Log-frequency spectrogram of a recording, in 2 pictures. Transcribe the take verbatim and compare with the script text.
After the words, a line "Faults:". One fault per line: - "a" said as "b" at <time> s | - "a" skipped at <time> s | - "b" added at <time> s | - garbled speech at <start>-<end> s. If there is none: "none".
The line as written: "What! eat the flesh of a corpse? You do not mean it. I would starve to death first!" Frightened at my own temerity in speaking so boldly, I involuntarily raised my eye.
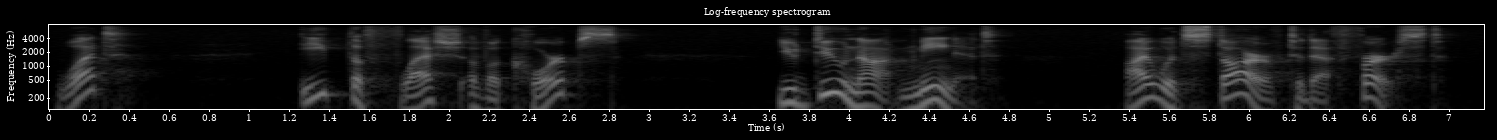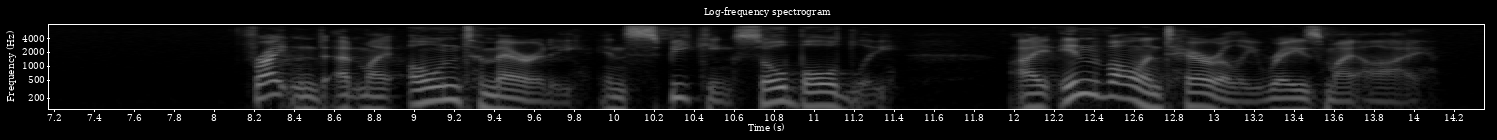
"What! eat the flesh of a corpse? You do not mean it. I would starve to death first!" Frightened at my own temerity in speaking so boldly, I involuntarily raise my eye.
Faults:
- "raised" said as "raise" at 13.2 s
